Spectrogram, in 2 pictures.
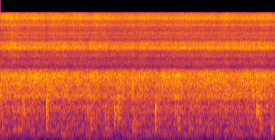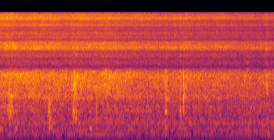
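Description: Prawns frying in a pan with onion and tomato masala: a steady sizzle, with scattered clicks and scrapes of a metal slotted spatula stirring them.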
